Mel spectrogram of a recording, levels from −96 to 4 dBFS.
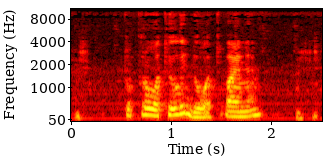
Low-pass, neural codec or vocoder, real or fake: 9.9 kHz; none; real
